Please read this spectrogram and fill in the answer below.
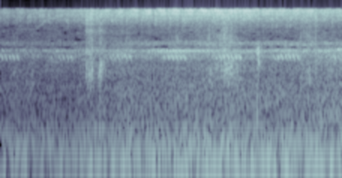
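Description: Crickets chirping in short high chirps, about two or three a second, over a low rumble that swells about half a second in.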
